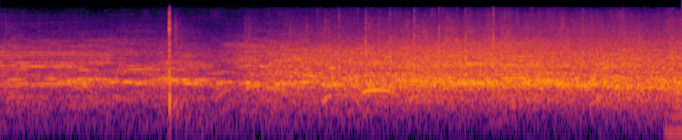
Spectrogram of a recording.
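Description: Scattered, half-hearted applause from a college baseball crowd during NC State vs Florida State, rising into a steady wash of clapping and crowd murmur after a sharp slap near the start, with commentators talking over it.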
